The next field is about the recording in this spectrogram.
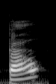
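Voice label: "bao", Mandarin Chinese, tone 2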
